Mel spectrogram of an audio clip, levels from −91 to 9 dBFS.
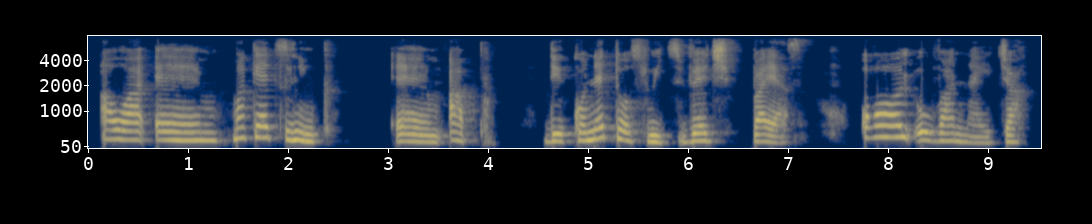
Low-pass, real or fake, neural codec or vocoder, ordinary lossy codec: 7.2 kHz; real; none; none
